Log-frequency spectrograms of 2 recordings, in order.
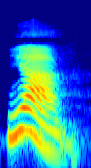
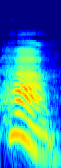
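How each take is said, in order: First: "Yan" said as yam, clear y onset; contrast-word demo. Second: "Ham" with a breathed h onset; contrast-word demo. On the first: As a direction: model "Yan" with a higher falling tune, y first. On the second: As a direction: model "Ham", h in place of y. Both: Shown as a demonstration. Teacher contrasting similar words, careful articulation. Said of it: "But they are different".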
